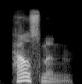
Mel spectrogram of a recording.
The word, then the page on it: houseman: British English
